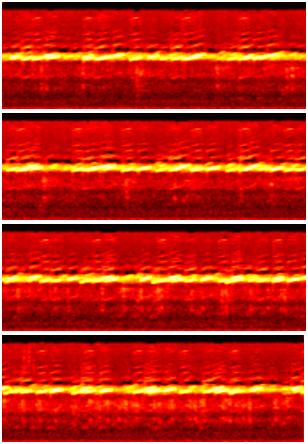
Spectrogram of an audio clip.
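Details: Continuous spring evening frog chorus from Ontario, Canada: countless shrill, short, rising peeps blending into a ringing high band, with nearer individuals popping out irregularly and a quiet low rumble beneath.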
